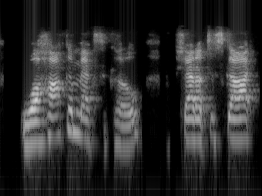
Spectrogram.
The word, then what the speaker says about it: Oaxaca: I just learned how to say it right. Oaxaca, Mexico.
